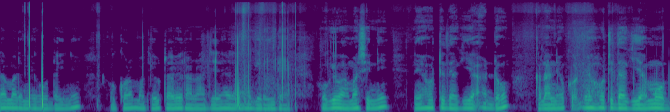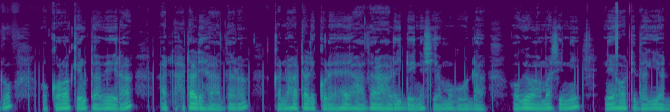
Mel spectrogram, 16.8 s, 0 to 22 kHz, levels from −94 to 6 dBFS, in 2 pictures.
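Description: A speech recording with a train of clicks running from 6.83 s to 16.59 s: roughly seventy similar pulses at about 6.6 per second, unevenly spaced, peaking around 5 dB above the speech and ticking through the pauses as well. The likely cause is interference from nearby equipment or a faulty connection or power supply. Unlike random crackle or isolated dropouts, these clicks share one shape and persist as a sustained series independent of the talking.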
